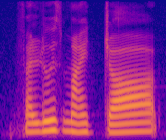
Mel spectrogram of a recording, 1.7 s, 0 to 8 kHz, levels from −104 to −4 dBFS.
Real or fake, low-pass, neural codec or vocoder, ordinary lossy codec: real; none; none; none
